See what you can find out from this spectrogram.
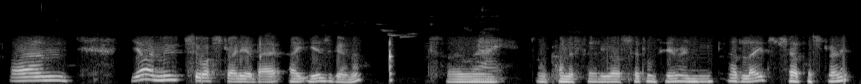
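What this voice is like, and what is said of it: Slight Australian accent, rising intonation. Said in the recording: “You've got the accent, considering you're from Moseley. ... My sentences go up at the end instead of down. ... Not a Brummie anymore. ... You're going up, up, up and away.”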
